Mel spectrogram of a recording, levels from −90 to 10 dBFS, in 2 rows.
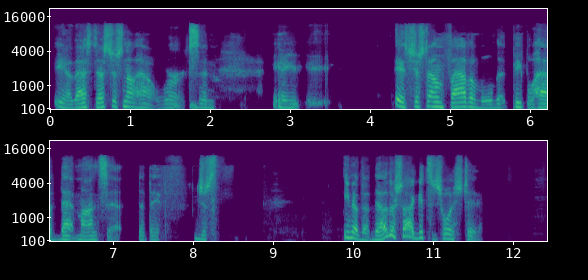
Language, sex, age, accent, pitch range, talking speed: English, male, 30-49, American, 145-175 Hz, 160 wpm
